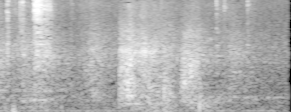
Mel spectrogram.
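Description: Very faint, soft sounds of three dice thrown onto a grass-flocked gaming board, two brief ones about a third of a second and a second in, otherwise near silence.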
